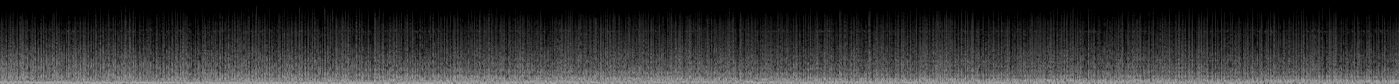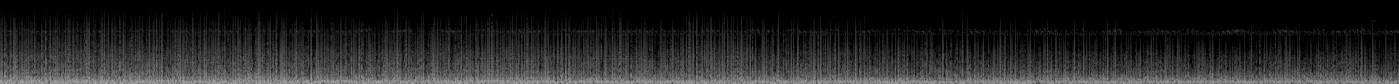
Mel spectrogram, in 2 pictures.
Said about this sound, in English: 5, 4, 3, 2, 1, and now you press the button and the rocket engine rumbles to life and the rocket begins to lift into the air, accelerating faster and faster as it travels into the night sky.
